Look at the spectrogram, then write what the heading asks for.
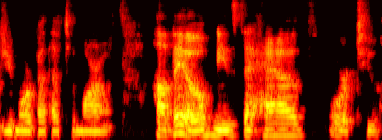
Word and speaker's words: habeo: So let's start with the first word here, which is habeo, habere, habewi, habetum. That is how you say it. You always do the 4 principal parts, right? So habeo, habere, habewi, habetum.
